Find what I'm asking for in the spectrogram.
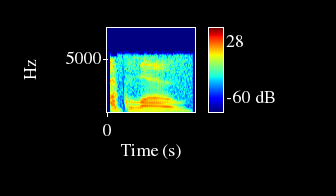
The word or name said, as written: aglow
